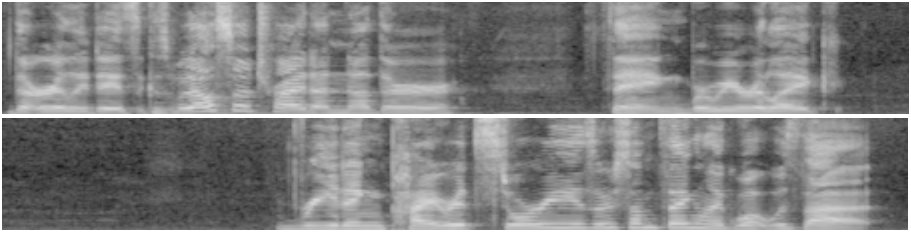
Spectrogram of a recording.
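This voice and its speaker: A woman in easy, casual chat as a podcast co-host, her voice sitting at a middle pitch for a woman. She is chatty, often breaks into laughter and lets sentences trail off. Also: lively intonation, unhurried, long pauses, a little mellow, smooth.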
